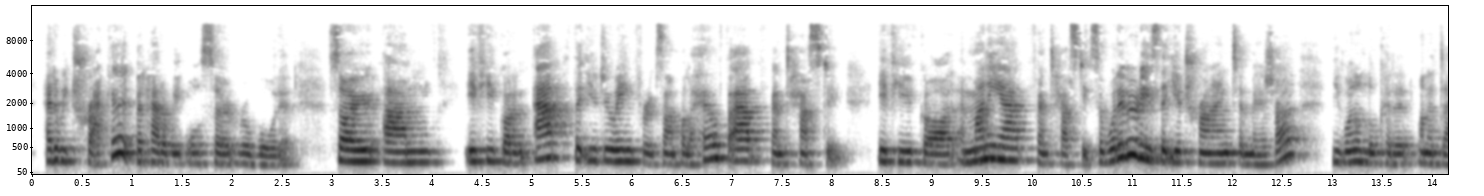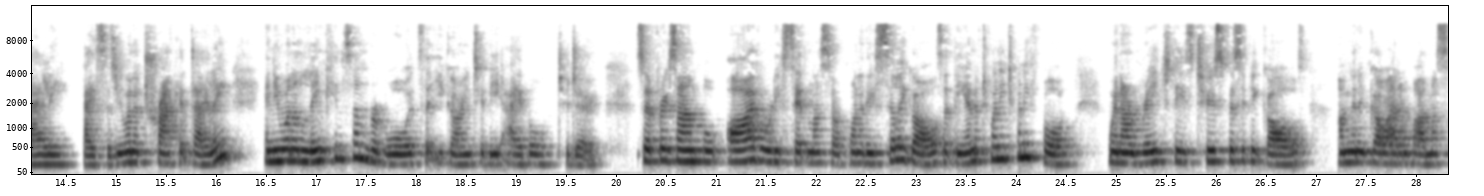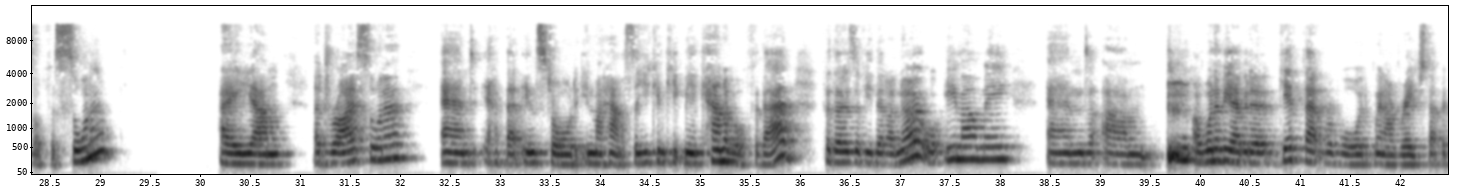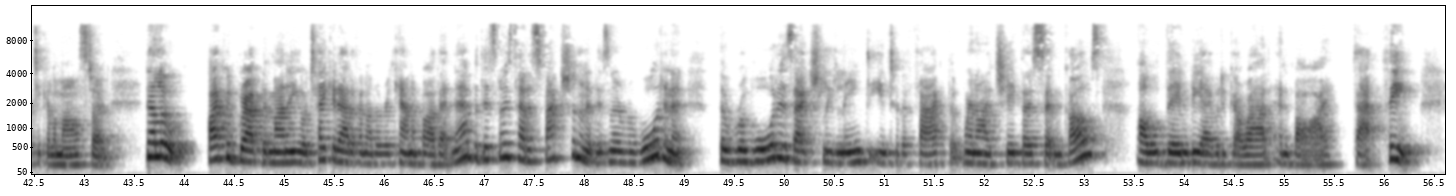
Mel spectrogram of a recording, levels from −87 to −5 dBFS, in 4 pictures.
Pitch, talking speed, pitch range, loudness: 195 Hz, 225 wpm, 180-225 Hz, -23 LUFS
